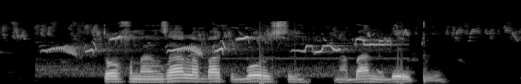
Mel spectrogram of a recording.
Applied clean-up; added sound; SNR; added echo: none; Bird; 5 dB; none.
